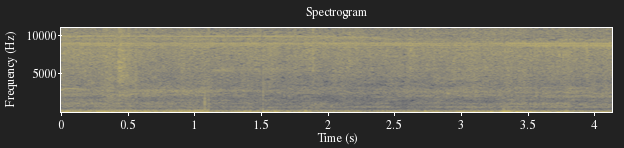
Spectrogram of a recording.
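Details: Loud low engine rumble of a passing vehicle with a few faint clicks; no animal calls.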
